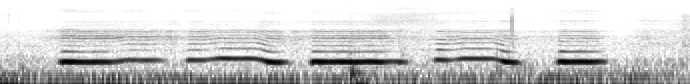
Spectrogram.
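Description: A woman humming a short tune softly with her mouth closed, in about six brief held notes that glide up and down in pitch.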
